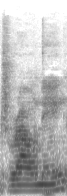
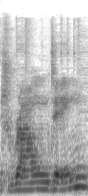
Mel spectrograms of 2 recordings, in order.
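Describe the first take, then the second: First: No extra d sound comes before the ending. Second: An extra d sound comes before the ending. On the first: The speaker calls it right. "It's drowning" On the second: The speaker calls it wrong. "When people say drowning instead of"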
